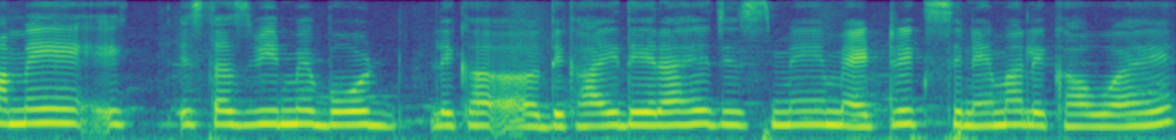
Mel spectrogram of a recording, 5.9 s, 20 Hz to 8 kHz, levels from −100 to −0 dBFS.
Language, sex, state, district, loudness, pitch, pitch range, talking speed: Hindi, female, Madhya Pradesh, Bhopal, -13 LUFS, 250 Hz, 235-260 Hz, 185 wpm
